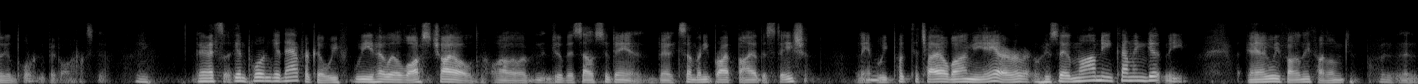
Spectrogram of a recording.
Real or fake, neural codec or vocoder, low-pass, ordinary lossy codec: fake; codec, 16 kHz, 0.5 kbps, FreqCodec, larger model; 7.2 kHz; Opus, 32 kbps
